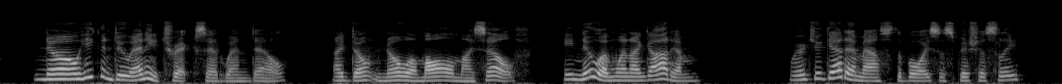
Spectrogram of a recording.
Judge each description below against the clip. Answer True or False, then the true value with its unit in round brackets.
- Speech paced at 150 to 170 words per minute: True (165 wpm)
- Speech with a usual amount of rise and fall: False (5.7 semitones)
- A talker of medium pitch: True (180 Hz)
